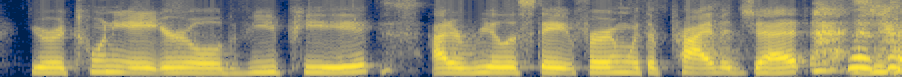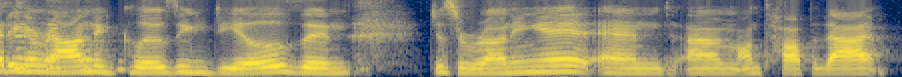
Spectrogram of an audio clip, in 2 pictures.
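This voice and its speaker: A woman with a plain, everyday voice speaks at a medium pitch and a fairly slow pace, her intonation fairly even against a quiet background. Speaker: podcast host. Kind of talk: podcast interview.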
